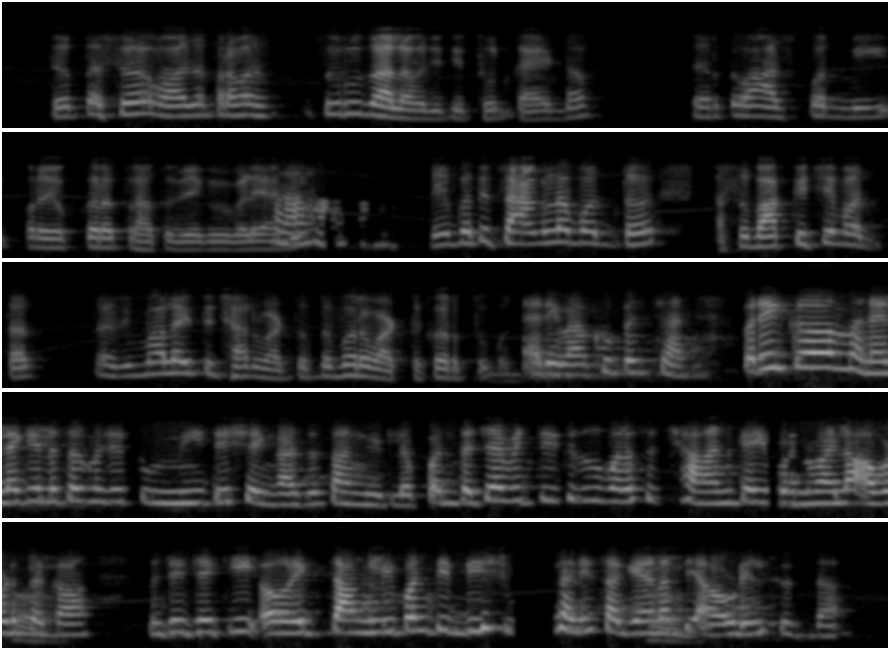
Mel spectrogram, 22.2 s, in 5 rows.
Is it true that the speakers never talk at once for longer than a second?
Yes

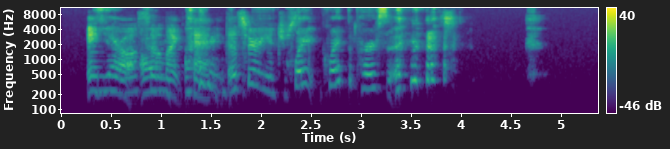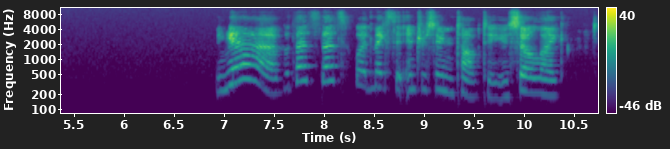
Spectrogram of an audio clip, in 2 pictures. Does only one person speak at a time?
No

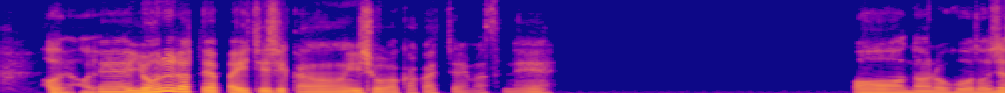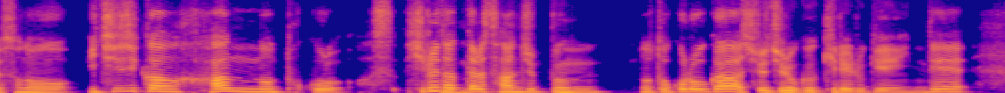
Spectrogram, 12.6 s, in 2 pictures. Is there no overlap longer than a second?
Yes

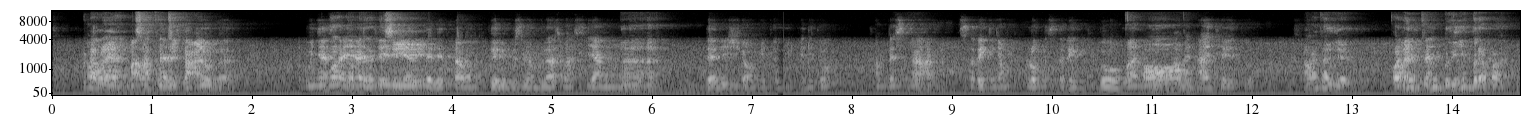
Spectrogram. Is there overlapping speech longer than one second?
Yes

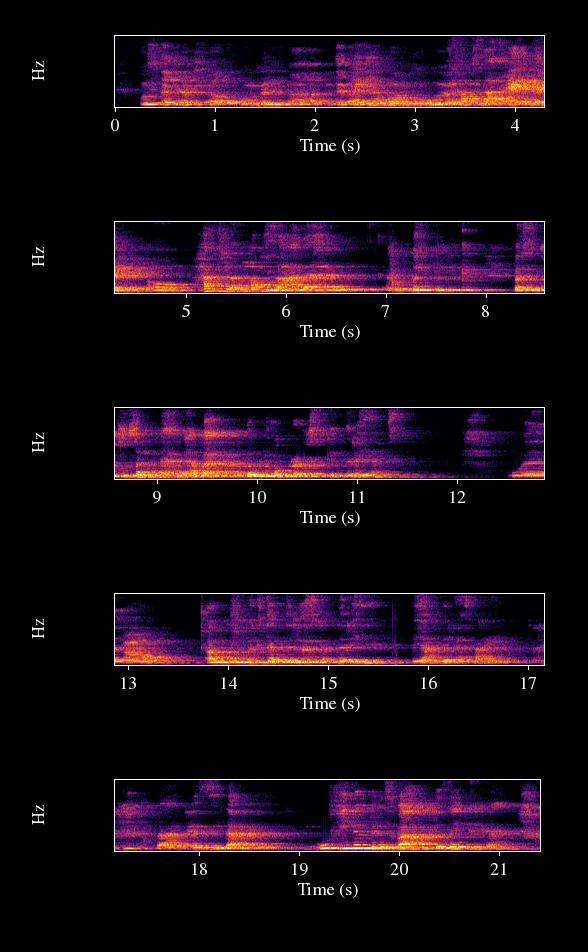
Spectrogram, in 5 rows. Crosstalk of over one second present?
No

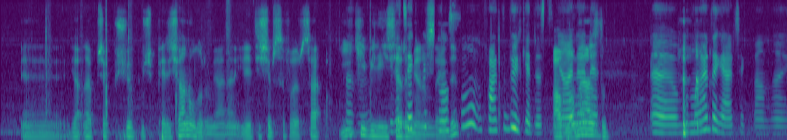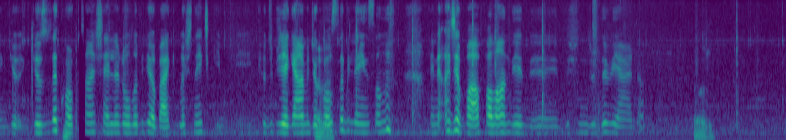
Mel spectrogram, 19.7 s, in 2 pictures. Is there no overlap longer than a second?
No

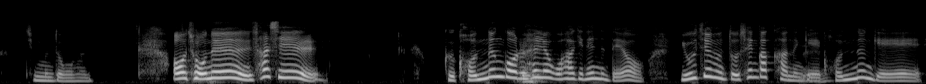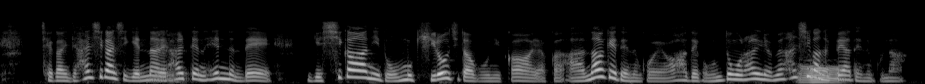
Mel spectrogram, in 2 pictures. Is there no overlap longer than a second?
Yes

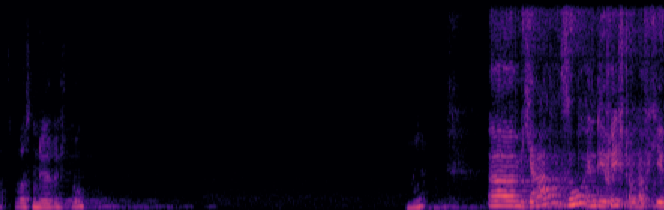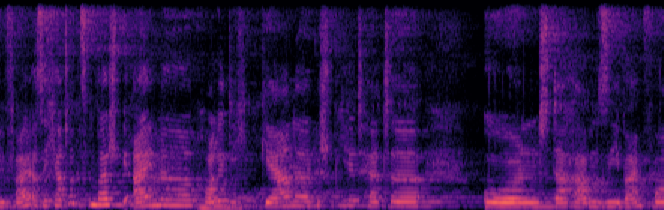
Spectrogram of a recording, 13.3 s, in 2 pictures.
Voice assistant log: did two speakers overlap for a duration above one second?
No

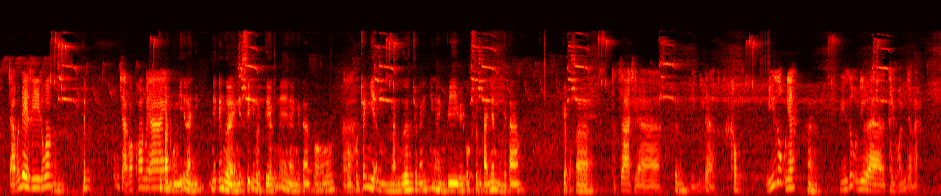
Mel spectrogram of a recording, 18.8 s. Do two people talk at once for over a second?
No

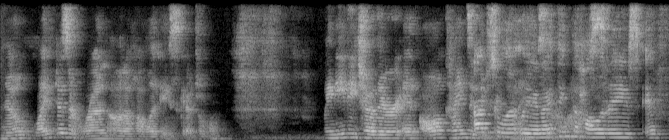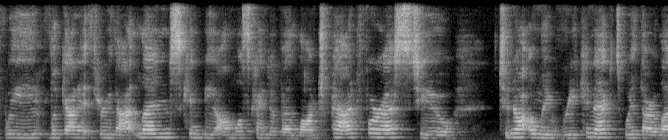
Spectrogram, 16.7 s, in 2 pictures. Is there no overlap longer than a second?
No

